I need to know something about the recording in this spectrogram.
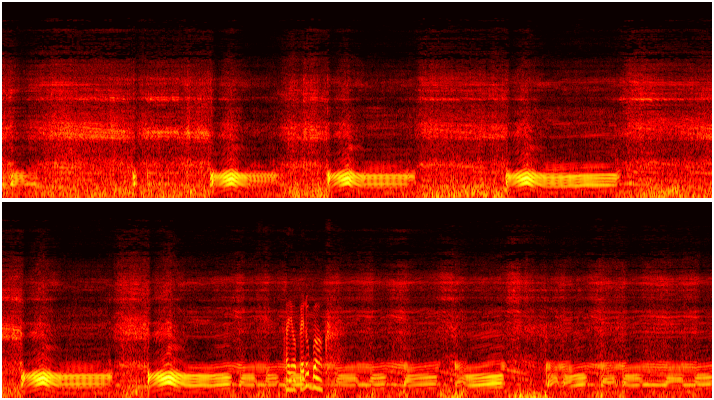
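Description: A trail motorcycle engine revs up and down repeatedly while riding a wheelie.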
